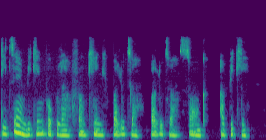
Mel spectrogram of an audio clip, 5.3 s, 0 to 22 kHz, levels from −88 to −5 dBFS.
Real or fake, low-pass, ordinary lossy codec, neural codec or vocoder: real; 7.2 kHz; none; none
